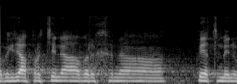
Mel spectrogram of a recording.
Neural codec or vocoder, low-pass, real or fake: vocoder, 22.05 kHz, 80 mel bands, WaveNeXt; 9.9 kHz; fake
